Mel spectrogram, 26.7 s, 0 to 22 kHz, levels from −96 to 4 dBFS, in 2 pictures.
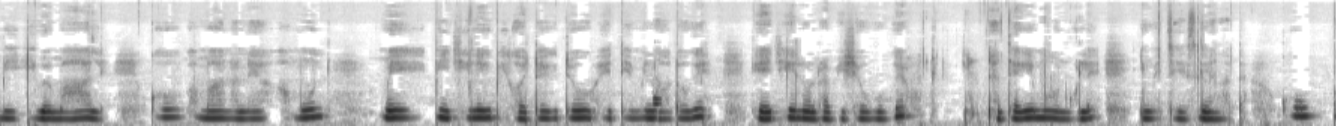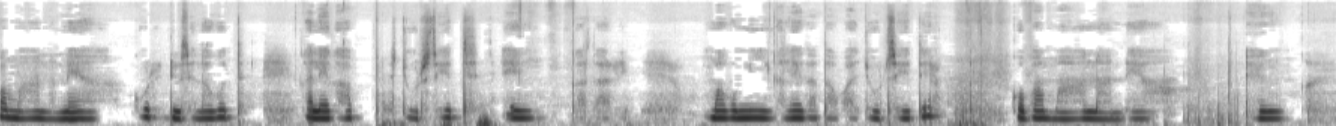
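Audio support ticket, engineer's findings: Corrupt frame decoded: brief chirp/noise bursts at 6.53–6.61 s and 18.42–18.50 s. Decoder played damaged frames; misread codes or gains put energy at wrong frequencies, roughly one and two frames' worth.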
